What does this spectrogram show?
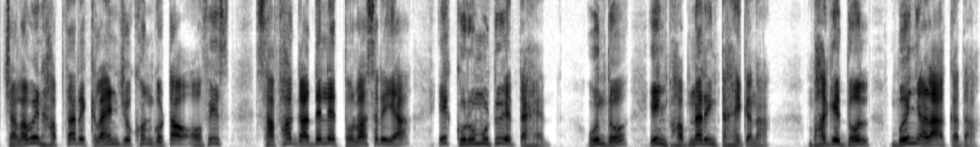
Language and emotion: Santali, angry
